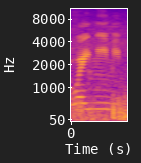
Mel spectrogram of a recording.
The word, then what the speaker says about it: Hueneme: the Ox our port hueneme player yeah you know when you pronounce the age human yeah no it's Hueneme the blog laughing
